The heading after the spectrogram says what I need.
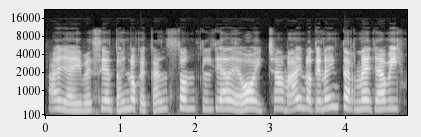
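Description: A woman's voice: high-pitched, fairly even intonation, dry recording, close to an everyday voice. A young woman with a Venezuelan accent playing a chatty, gossipy young mother who sighs theatrically and drags out her complaints. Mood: dramatic. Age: young adult. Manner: drawn-out, theatrical, sighing "ay" complaints. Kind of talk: comedic student film acting. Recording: dull, dry, lo-fi.

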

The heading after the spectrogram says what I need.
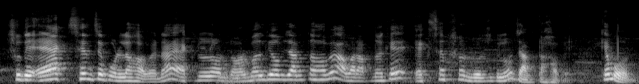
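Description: High-voiced man teaching Quran recitation. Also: highs cut off. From Bangladesh. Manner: explains patiently, demonstrates Arabic pronunciation by drawing out vowels; mixes English words into explanation. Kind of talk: tajweed lesson explanation.

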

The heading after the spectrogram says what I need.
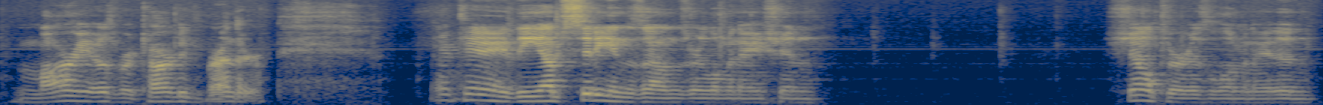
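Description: A man's voice: mid-range voice, fairly even intonation, a little slow, pauses often, fairly bright tone, echoey room. A young man casually commenting on a video game, blunt and crude, mocking himself as he reads out who is eliminated.

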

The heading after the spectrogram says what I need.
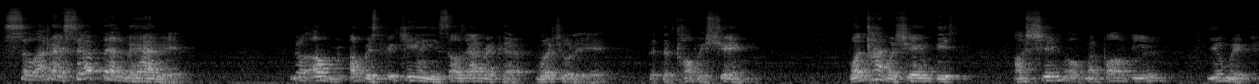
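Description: With a fairly high voice, big pitch swings and a slightly slow pace, an older man leads a casual teaching talk in a living room with a projector screen. He throws out rhetorical questions and gestures widely. A distant camera captures the echoey room, along with a little hiss or hum.

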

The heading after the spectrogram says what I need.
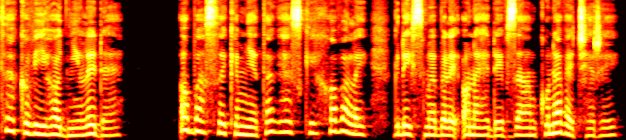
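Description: A woman's voice: fairly low pitch, mellow, close to an everyday voice. A woman reading the part of a kind-hearted vicar's wife who protests in shock and indignation.

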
